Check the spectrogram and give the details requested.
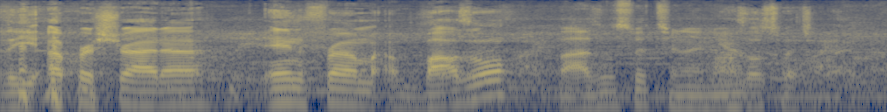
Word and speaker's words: Basel: Of the Upper Strata, in from Basel. Basel, Switzerland. Yeah. Basel, Switzerland. What's the other way people pronounce it? Basil? No, that's what you put on pizzas and stuff. Yeah. It's something different. Something different entirely.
